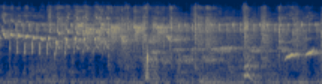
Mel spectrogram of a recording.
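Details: White-rumped shama of the spotted "trotol" variety singing loudly: fast runs of sharp repeated high chirps, then scattered clicks and a clear rising whistle, with a faint low hum beneath.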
